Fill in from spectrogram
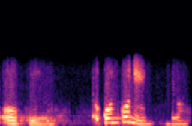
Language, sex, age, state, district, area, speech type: Marathi, female, 18-30, Maharashtra, Ahmednagar, urban, conversation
